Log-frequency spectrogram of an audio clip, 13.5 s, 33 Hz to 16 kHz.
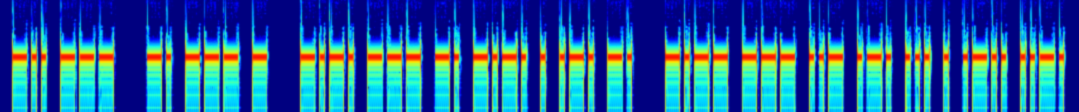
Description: Morse code, heard as a keyed tone, about 20 wpm, 700 Hz. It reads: DO NOT CONCERN YOURSELF
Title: Sentences from Top 1000 Words 20wpm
